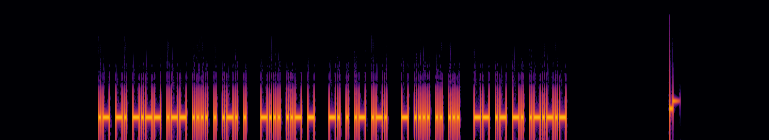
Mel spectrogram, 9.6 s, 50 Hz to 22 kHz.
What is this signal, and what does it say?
Morse code, heard as a keyed tone, about 44 wpm, 700 Hz. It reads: ANYWHERE BUT NEAR THIS MAN.
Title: Sentences from Top 1400 Words 45wpm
